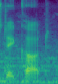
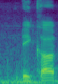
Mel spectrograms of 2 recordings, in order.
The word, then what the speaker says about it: Descartes: So anyhow, so when I first read this book written by René Descartes, now it's a French name, so it's spelled Descartes, Descartes, but I think the French pronunciation is Descartes.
